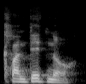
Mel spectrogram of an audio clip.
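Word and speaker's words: Llandudno: and Landudno is Clandidno, which is pronounced like that.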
